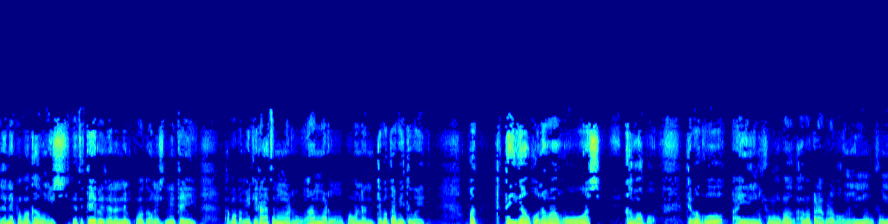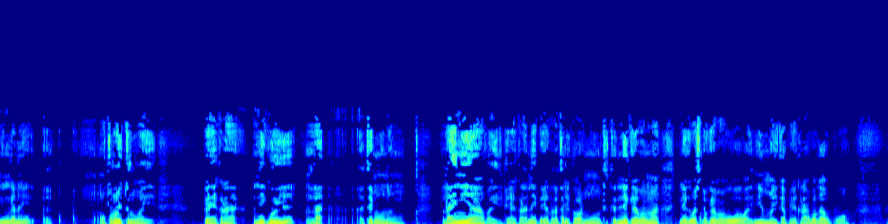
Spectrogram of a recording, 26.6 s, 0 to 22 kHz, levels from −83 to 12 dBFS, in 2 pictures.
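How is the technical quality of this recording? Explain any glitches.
The technical quality is poor: heavy codec damage runs through the whole speech recording, and there is one short pre-echo.

MP3 compression, likely at a low bitrate near 32 kbps, leaves nothing above 11.4 kHz and gives a watery, swirling texture. Unlike plain low-pass filtering, the remaining content also flickers.

Pre-echo appears from 9.36 to 9.39 s as a 30 ms hiss before an attack. The block's quantisation noise leaks backwards, which separates it from a click or a reverb tail.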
